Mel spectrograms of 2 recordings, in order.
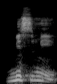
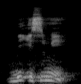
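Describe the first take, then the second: First: It is said as one merged word. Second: It is said as two separate words. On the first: The speaker calls it right. "tapi bacanya bismi" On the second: The speaker calls it wrong. "jangan dibaca bi ismi. Salah"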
